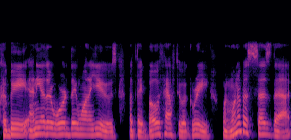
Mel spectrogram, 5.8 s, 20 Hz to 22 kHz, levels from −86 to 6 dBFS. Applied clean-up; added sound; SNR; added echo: none; none; none; none.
